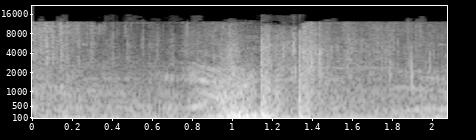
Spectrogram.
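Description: A bat strikes a zombie with heavy thuds.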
